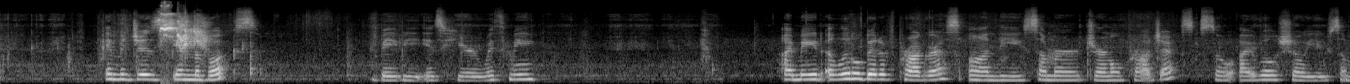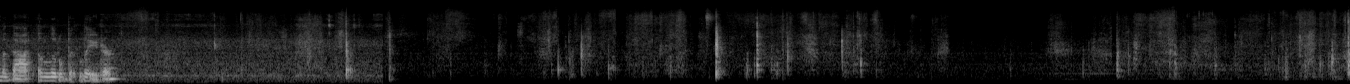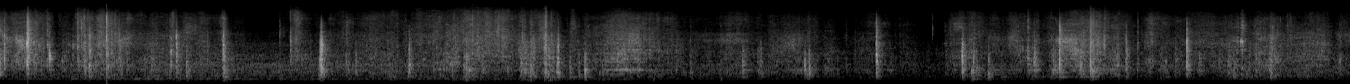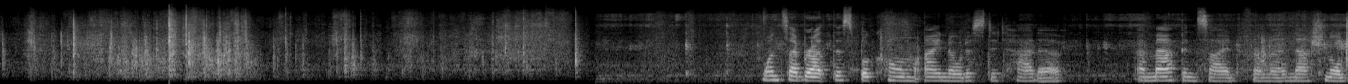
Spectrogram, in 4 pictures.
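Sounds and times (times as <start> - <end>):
book pages turning and rustling: 0.0 - 2.2, 3.0 - 3.6, 14.7 - 23.1, 24.0 - 50.5, 51.4 - 53.9.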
